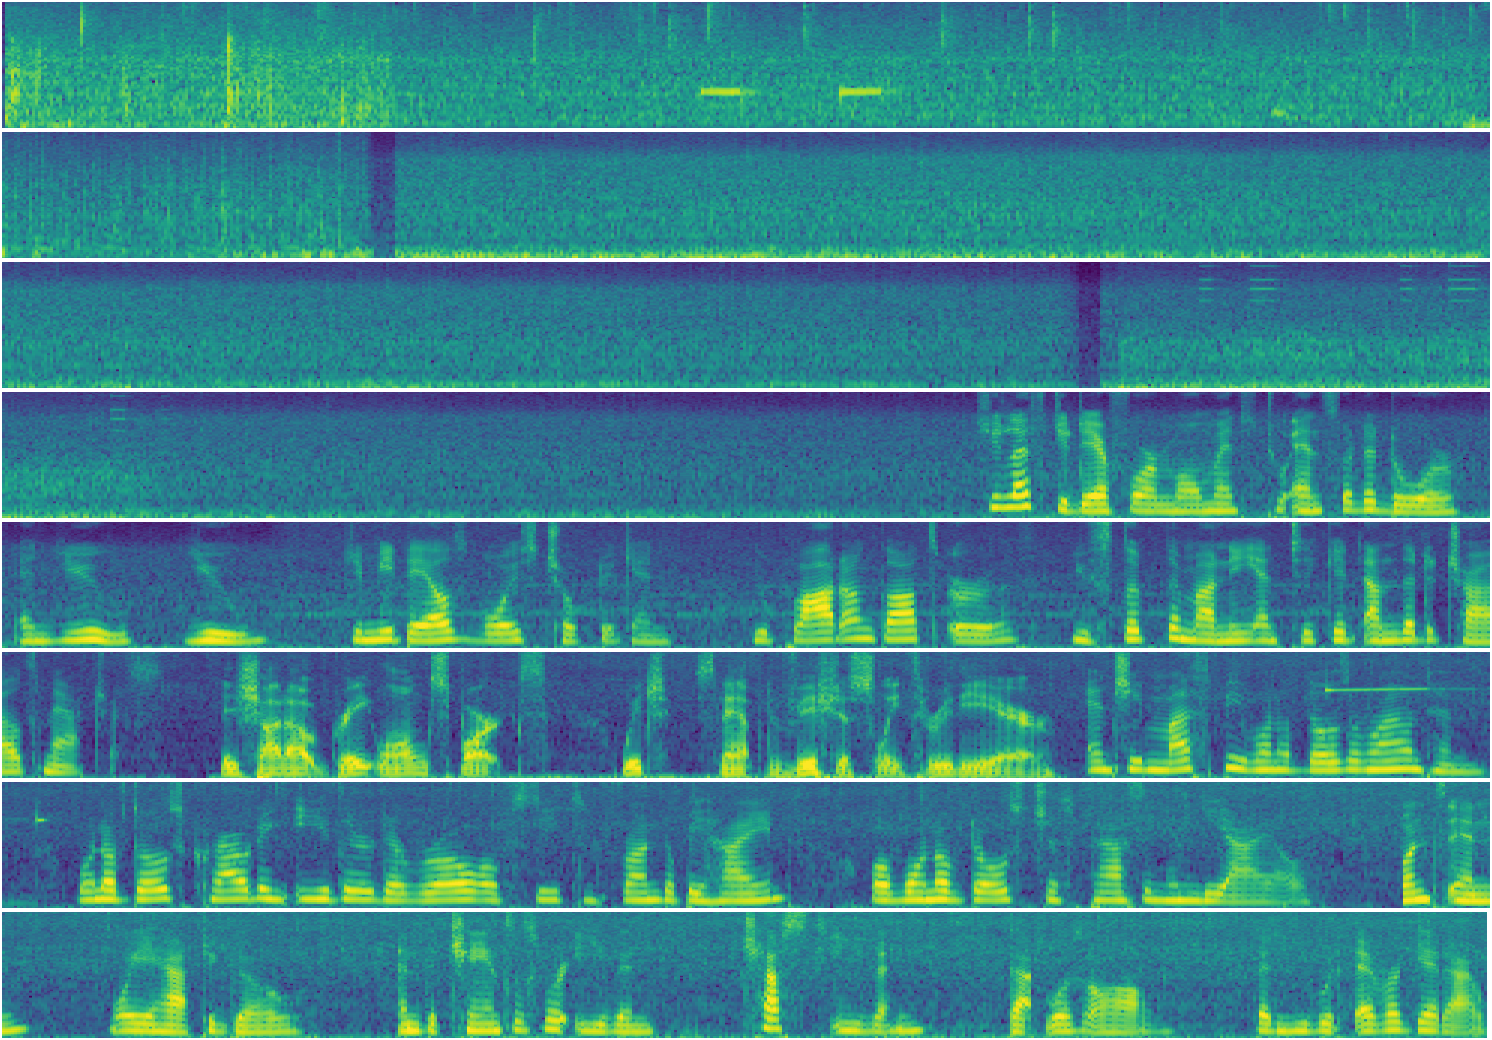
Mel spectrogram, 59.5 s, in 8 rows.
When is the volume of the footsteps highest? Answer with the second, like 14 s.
1 s.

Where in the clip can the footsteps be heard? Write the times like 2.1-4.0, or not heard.
0.0-1.9.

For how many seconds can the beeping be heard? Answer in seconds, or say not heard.
5 s.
